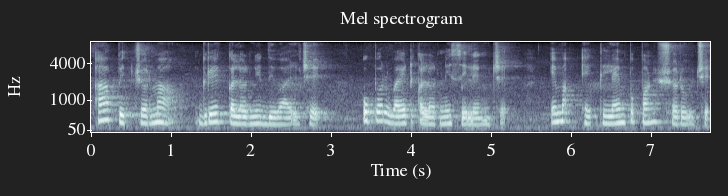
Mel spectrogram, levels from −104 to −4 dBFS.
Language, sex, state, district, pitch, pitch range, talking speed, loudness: Gujarati, female, Gujarat, Gandhinagar, 215 Hz, 195-245 Hz, 155 wpm, -18 LUFS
